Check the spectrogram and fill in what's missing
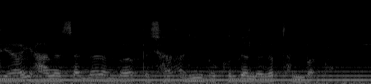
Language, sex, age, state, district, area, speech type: Manipuri, male, 60+, Manipur, Imphal East, urban, spontaneous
